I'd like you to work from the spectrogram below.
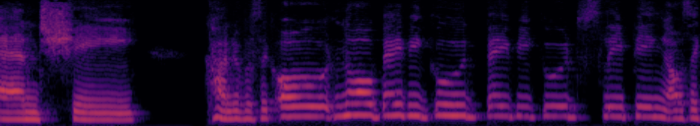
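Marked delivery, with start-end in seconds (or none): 1.8-4.4 halting, slow, high broken English. Retelling the mother's reply about the baby: imitating broken english. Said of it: "all of a sudden couldn't speak English".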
